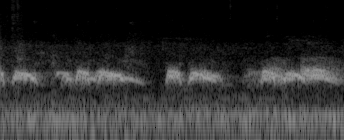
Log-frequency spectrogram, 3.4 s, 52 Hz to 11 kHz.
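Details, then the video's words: Thai-strain spotted dove cooing, 11 August 2018: drawn-out hollow hoots in three phrases split by brief pauses, each phrase sliding slightly downward. "Cu gáy thailand"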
